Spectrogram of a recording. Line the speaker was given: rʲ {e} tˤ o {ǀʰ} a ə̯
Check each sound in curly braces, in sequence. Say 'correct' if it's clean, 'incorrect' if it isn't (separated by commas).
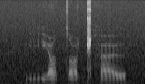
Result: correct, incorrect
